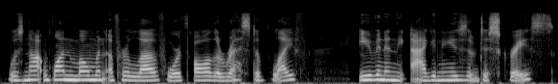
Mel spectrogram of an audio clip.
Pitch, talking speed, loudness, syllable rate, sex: 195 Hz, 205 wpm, -19 LUFS, 5.4 syllables/s, female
